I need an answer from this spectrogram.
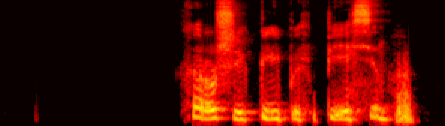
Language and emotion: Russian, sad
